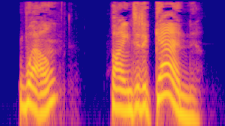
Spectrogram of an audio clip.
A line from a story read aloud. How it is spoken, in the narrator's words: Mal barked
